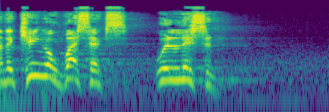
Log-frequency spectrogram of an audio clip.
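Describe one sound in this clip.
A man speaks in a low, stern voice close by.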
